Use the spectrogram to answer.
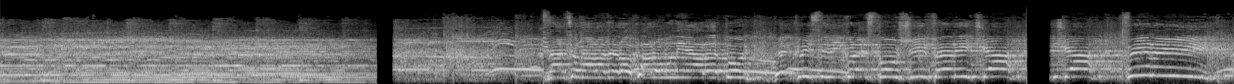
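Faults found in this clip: Stream reconnect at 3.77–3.96 s: 138 ms dropout, audio resumes roughly 150 ms further on, so a short stretch is skipped. Stream reconnect at 10.27–11.08 s: 211 ms dropout, then resumes 604 ms earlier, so audio repeats. Cause: connection loss, fresh decoder started mid-stream, server resending a burst on the second.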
